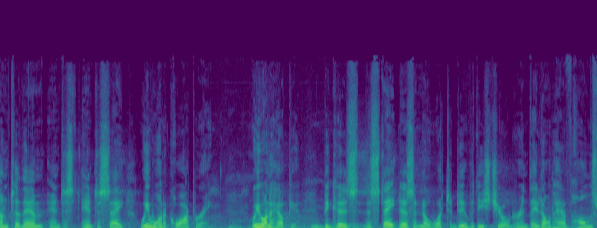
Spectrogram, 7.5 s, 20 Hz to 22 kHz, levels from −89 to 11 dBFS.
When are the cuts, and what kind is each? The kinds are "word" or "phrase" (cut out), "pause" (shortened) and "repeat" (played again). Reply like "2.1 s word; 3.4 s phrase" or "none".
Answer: none

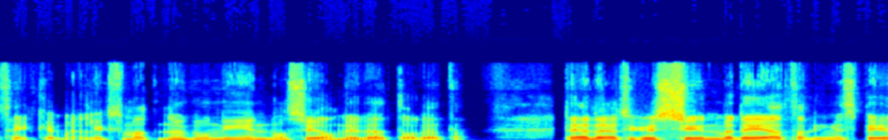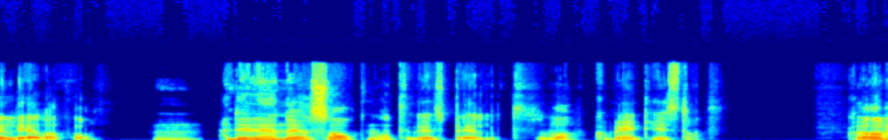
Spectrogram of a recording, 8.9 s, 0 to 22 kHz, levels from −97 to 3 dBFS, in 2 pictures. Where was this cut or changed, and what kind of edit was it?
2.8 s pause; 5.5 s pause

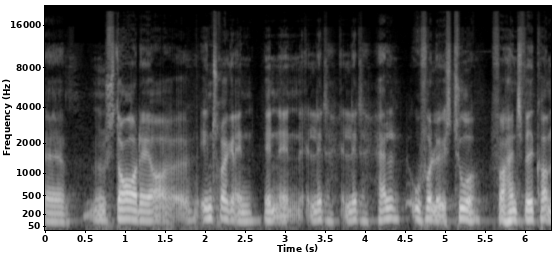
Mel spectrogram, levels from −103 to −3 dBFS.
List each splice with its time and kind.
2.4 s word; 2.7 s pause; 3.7 s repeat

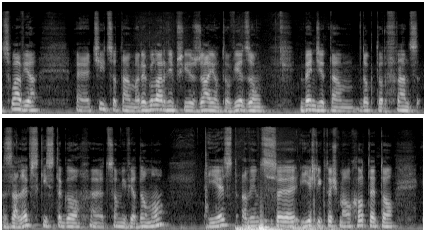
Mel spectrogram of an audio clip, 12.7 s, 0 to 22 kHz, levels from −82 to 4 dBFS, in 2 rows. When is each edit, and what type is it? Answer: none

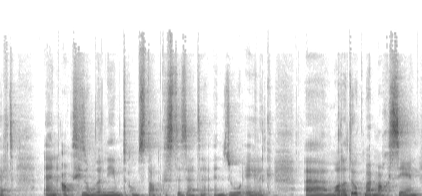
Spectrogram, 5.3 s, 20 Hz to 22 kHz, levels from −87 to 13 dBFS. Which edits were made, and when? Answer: none

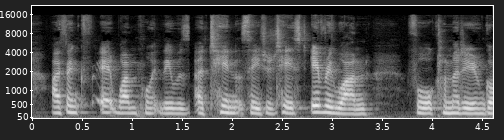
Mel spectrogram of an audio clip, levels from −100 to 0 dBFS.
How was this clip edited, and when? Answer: 1.5 s word; 2.4 s word

